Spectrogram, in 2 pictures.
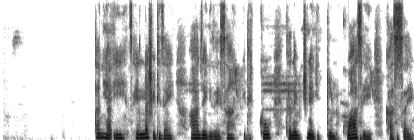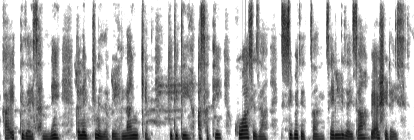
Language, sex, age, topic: Gamo, female, 25-35, government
